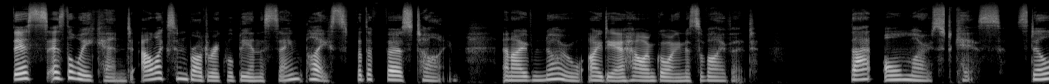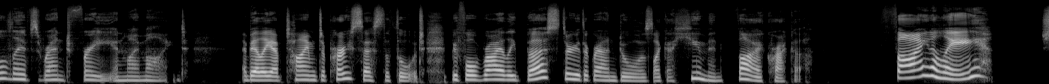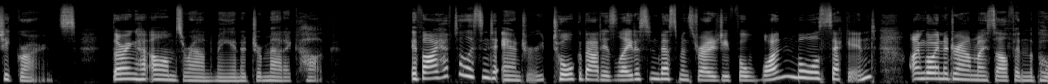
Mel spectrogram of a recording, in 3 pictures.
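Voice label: Australian Accent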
